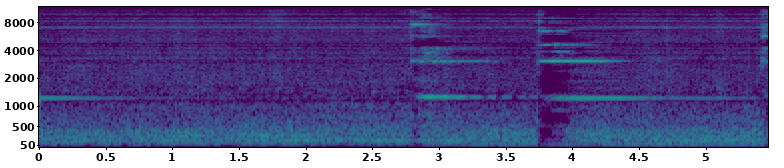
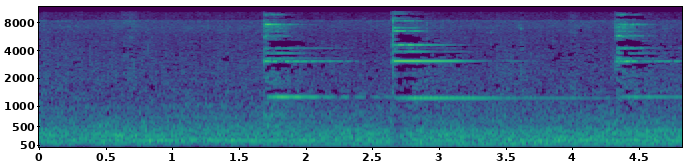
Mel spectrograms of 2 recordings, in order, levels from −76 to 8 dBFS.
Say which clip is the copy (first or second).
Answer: first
